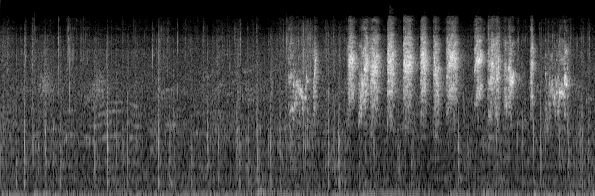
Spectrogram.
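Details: Budgies during early morning feeding time. After a few seconds of low hum and faint rustling, a burst of rapid high chirps and twittering chatter starts, continuing to the end with irregular sharp notes.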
